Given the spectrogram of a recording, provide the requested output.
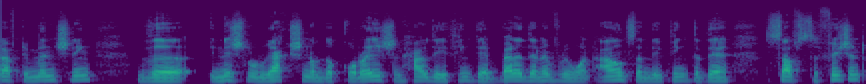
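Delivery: normal talking voice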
